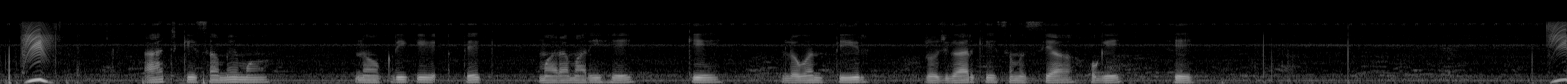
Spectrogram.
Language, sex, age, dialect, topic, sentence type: Chhattisgarhi, male, 25-30, Eastern, agriculture, statement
